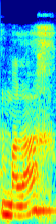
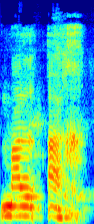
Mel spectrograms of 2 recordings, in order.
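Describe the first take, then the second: First: The word flows without a break in the middle. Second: The word has a glottal break in the middle. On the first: The speaker calls it wrong. "It's not malach" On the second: The speaker calls it right. "but malach"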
